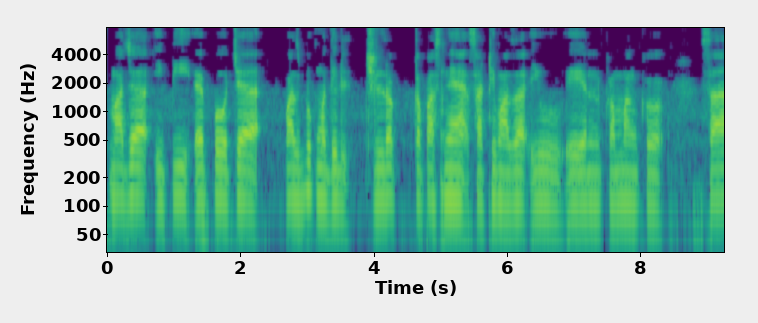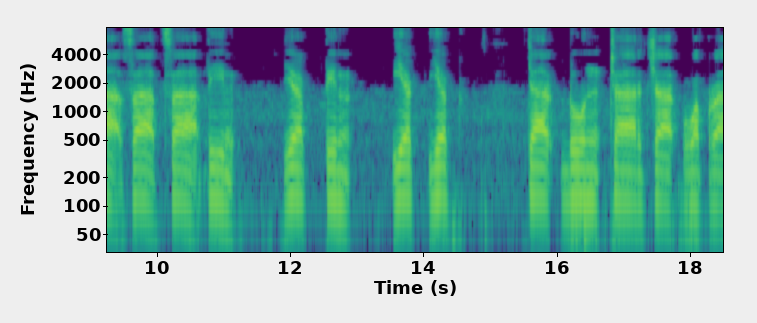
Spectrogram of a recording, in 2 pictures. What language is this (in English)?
Marathi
